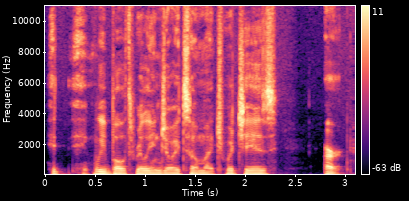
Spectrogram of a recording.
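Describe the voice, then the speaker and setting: A man's voice: lowish voice, flat delivery, moderate pace, warm tone, no echo, clean studio sound. A middle-aged man chatting casually as a podcast co-host. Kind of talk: casual conversational chat.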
